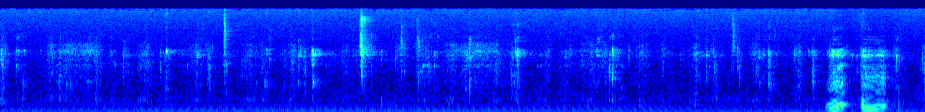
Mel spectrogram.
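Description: A person chewing a mouthful of cooked broccoli salad: soft, irregular crunching and mouth clicks over a steady low hum, with a brief louder voice sound about eight seconds in.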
